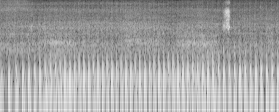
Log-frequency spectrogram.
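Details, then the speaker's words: Kawasaki Super Sherpa single, first start after about a year unused, fuel hose refitted with a clamp. It starts right up to a steady, even, slow idle, a little low, no misses or knocks; running fine. "starts right up [Music] good bike speedometer is working neutral indicators working got lights the idle's a little low let's turn up the idle some"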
